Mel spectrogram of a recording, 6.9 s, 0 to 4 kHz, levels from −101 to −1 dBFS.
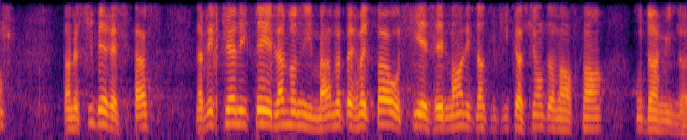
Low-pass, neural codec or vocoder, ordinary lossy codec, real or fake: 3.6 kHz; codec, 44.1 kHz, 3.4 kbps, Pupu-Codec; Opus, 32 kbps; fake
